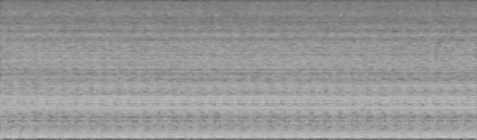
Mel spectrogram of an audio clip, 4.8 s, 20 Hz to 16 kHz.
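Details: Steady motor hum with fast, regular pump chatter and no knocks or squeals as a compressor builds pressure toward 130 PSI.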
